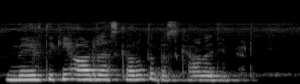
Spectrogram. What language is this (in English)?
Kashmiri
